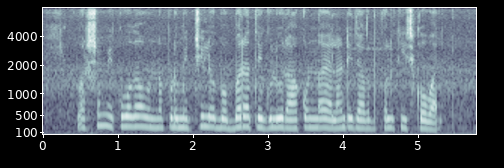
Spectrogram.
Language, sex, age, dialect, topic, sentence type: Telugu, female, 25-30, Central/Coastal, agriculture, question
